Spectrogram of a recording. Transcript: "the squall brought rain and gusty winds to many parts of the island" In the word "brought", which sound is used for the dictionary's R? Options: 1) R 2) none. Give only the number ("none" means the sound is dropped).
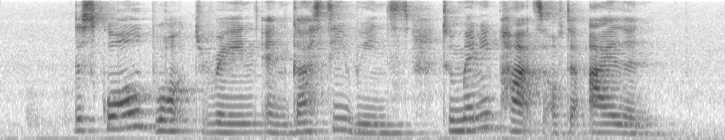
1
